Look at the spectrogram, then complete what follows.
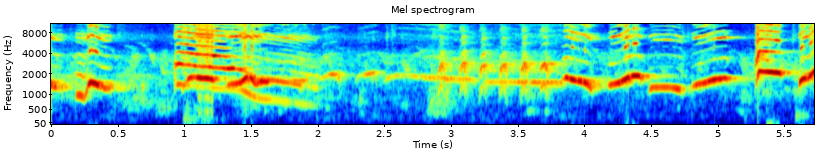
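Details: Whistled laughingthrush phrases: a descending slur, a buzzy run of rapid pulses, then smooth rising and falling whistles ending in loud sharp notes.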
